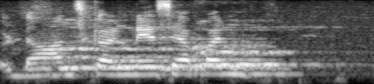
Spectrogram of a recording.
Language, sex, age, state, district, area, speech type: Hindi, female, 18-30, Madhya Pradesh, Hoshangabad, rural, spontaneous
